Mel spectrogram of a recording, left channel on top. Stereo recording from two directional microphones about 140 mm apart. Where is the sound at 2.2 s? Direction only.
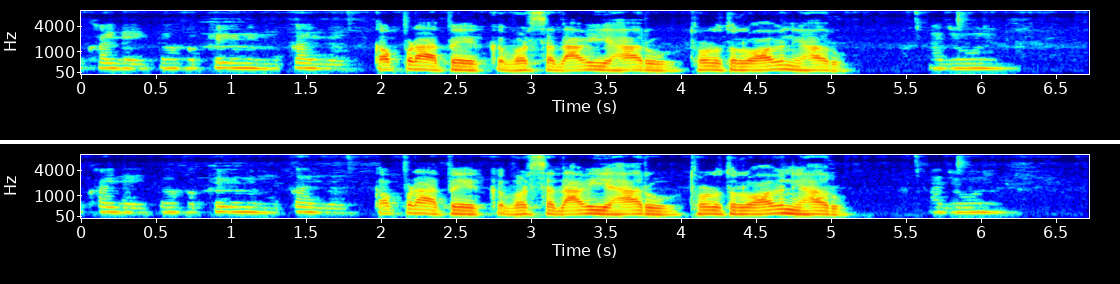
40° right (ahead or behind); by 5.1 s 60° right (ahead or behind).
